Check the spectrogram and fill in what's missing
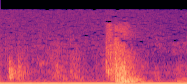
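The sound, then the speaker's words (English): A door swings shut with a single solid thud and a short rattle, preceded by faint handling sounds, with no one talking. “I heard the door close.”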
